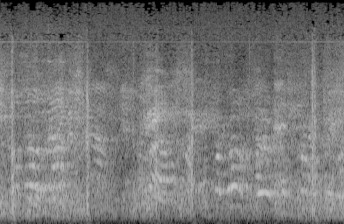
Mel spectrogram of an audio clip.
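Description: Four sharp slaps of boxing gloves landing punches at close range, about a second apart, under shouting voices from the ringside crowd.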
